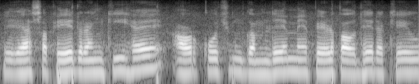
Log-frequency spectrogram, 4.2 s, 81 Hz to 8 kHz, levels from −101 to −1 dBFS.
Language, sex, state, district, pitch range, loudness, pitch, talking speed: Hindi, male, Uttar Pradesh, Lucknow, 150-160 Hz, -16 LUFS, 155 Hz, 185 wpm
